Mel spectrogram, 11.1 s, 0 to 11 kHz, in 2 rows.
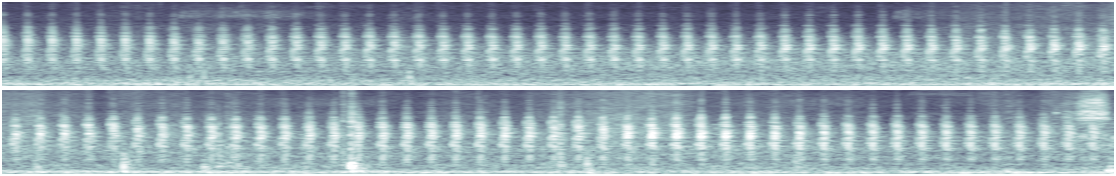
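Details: BMW M4 Competition Pack, engine and ignition off, intermittently from cold as soon as a door or boot is opened: crisp regular clicks about twice a second over a quiet background, source not identified.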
